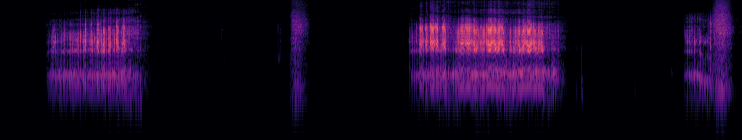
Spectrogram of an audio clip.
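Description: A llama gives harsh, gurgling, buzzy calls in bursts about a second long.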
